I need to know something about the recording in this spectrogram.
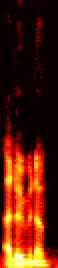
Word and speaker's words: aluminum: mine which will mine aluminum which is the American pronunciation otherwise known as aluminium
